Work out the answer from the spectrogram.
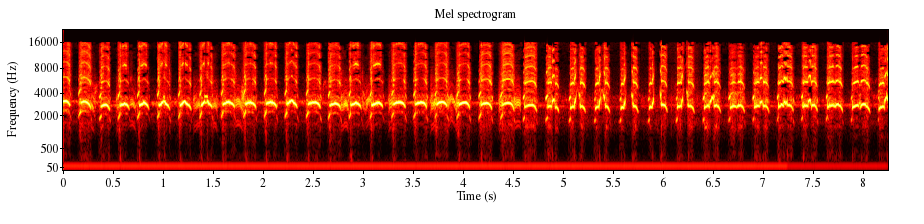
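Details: Ospreys at a nest during a big evening dinner delivery, 18 June 2020 around 19:29, one young bird well fed: rapid, insistent whistled chirps, slightly wavering, repeated more than twice a second throughout, with a steady low hum underneath.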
